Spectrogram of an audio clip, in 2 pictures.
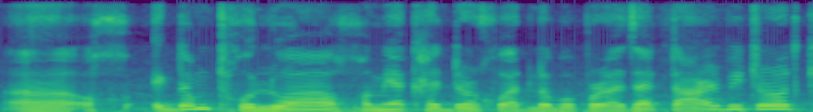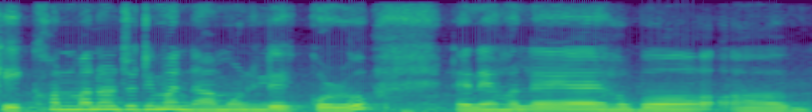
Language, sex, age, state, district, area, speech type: Assamese, female, 18-30, Assam, Kamrup Metropolitan, urban, spontaneous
